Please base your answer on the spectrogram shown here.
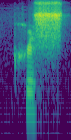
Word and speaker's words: Krys: And then there's Chris T. Havoc. It's Chris.T.Havoc, and Chris is spelled Krys.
